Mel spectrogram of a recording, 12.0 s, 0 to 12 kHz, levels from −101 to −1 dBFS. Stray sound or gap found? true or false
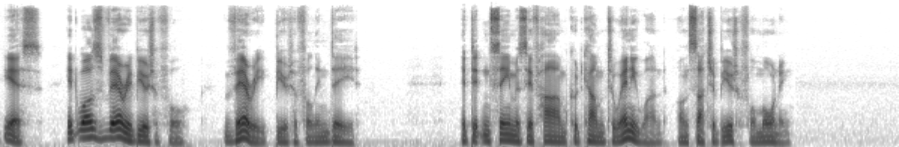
false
